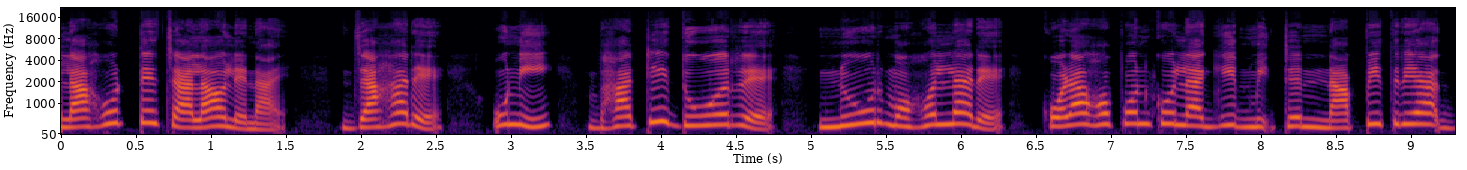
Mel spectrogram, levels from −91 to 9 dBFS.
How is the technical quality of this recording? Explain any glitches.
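The speech carries a faint, recurring unevenness in its pacing throughout, caused by clock drift between sender and receiver together with the repeated timing corrections it forces.

Clock drift between sender and receiver runs for the whole clip. The rhythm never sits quite steady. The sender's clock runs about 3 percent slow relative to the receiver's, so the jitter buffer keeps draining and must be topped up to avoid running dry.

Repeated timing corrections fill the span from 0.33 s to 8.69 s, where small hiccups land at uneven intervals and the pace feels slightly dragged, near 97 percent speed. The receiver repeatedly duplicates short slices of audio, all stretching time, adding roughly a fifth of a second overall.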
